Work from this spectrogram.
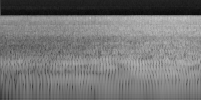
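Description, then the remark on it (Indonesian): A motorcycle engine drones steadily as it passes, its low revving growl building slightly in loudness, with no voices over it. “sumpah motor lewat dulu”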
